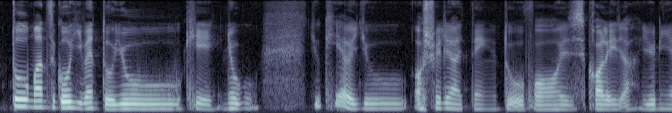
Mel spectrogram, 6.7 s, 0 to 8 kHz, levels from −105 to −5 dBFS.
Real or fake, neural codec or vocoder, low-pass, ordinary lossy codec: real; none; none; none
